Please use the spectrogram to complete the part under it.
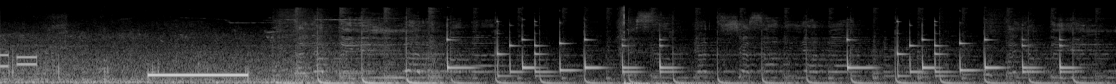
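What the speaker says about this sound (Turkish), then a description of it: "Mana yana bir do'stimga telefon qilaman." Telephone dialing a friend's number, a long single tone followed by a rapid run of short beeping key tones, close and clear, with no talk over it.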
